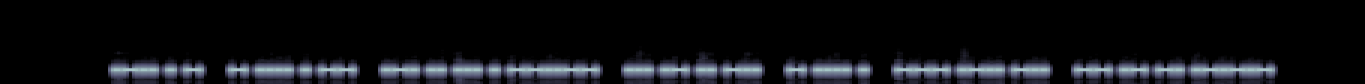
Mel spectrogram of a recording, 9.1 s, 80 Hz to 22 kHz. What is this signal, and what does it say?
Morse code, heard as a keyed tone, about 40 wpm, 700 Hz. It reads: LET THEM RISE, SAID THE OLD MAN.
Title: Sentences from Top 1000 Words - Review Part 6 - 40wpm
